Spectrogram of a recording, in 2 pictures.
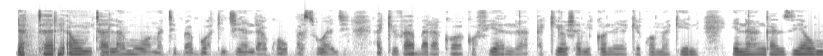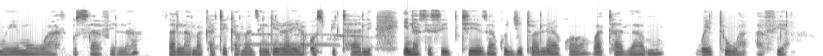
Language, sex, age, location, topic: Swahili, female, 25-35, Nairobi, health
